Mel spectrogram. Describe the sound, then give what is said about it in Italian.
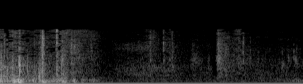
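Pages of a book rustle and shuffle as they are fumbled and turned, a dense flurry of crinkling at first, then a few softer, scattered flicks. “questo è soltanto che non riesco a girare le pagine, ma ci arrivo.”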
